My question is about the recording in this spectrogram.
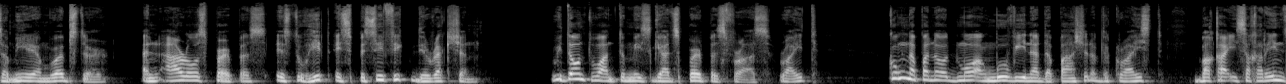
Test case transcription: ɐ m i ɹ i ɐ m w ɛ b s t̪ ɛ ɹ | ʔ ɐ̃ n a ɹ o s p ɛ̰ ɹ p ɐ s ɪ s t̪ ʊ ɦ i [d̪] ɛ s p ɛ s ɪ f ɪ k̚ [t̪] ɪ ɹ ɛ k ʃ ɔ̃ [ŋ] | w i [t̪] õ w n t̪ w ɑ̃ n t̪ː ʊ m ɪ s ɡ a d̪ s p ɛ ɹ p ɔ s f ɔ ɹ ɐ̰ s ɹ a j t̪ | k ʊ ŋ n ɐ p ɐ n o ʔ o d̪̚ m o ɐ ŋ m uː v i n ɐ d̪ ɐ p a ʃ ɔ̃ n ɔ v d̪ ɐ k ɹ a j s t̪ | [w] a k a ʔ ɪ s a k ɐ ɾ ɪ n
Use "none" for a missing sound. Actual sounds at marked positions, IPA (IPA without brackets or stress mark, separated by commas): t̪, d̪, n, d̪, b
